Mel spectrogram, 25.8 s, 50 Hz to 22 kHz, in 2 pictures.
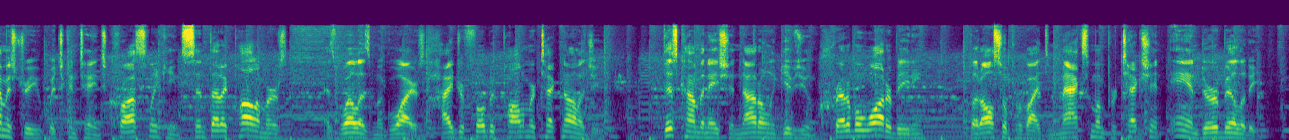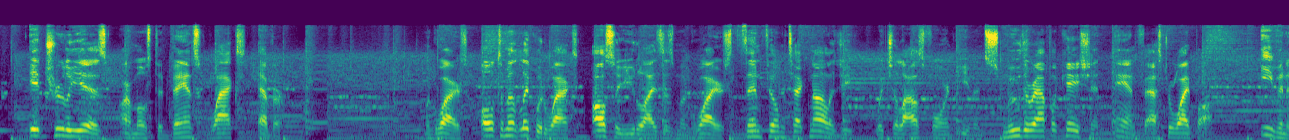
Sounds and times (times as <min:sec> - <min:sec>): Speech: 0:00.0 - 0:12.6, 0:13.2 - 0:15.8, 0:17.2 - 0:25.7
Music: 0:00.0 - 0:25.7.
